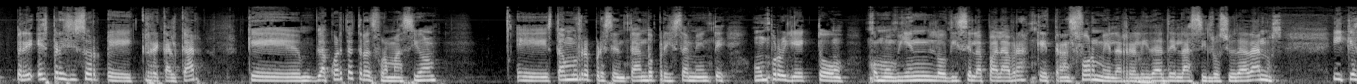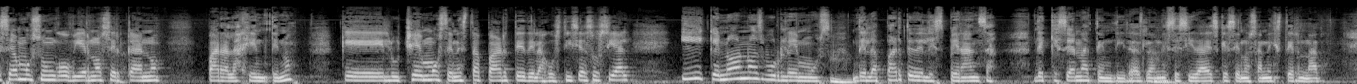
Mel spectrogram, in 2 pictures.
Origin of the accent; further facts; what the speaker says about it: Querétaro, Mexico; es queretana, de las pocas que quedamos, pero soy queretana, soy de una familia de clase popular, mi padre y mi madre han sido beneficiados de aquellas luchas sociales como lo fue la reforma agraria, ellos son ejidatarios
